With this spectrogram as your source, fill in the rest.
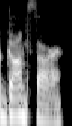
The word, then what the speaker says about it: Gonzar: And it is after a town that I had stayed in called Gonzar. And Gonzar was the first, or Gonthar is how it's pronounced.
